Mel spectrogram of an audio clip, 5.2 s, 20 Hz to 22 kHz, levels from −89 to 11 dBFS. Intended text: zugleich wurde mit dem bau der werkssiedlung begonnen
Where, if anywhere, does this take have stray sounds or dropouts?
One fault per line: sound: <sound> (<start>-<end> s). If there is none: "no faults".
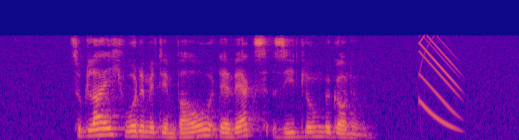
sound: chirp (4.2-4.7 s)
